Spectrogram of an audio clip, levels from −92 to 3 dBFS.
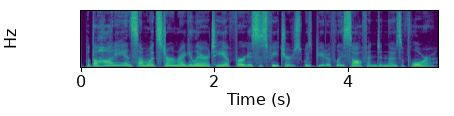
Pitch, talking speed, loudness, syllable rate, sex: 195 Hz, 190 wpm, -20 LUFS, 6.5 syllables/s, female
